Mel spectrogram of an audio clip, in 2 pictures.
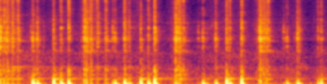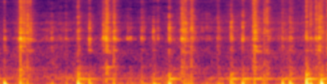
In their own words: ASMR Tapping Sounds on Popcorn Box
